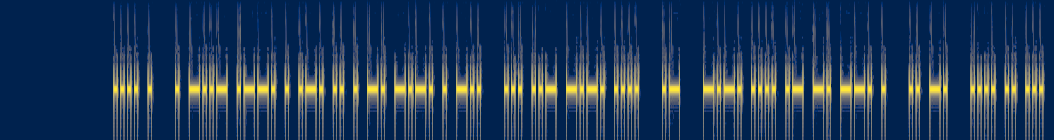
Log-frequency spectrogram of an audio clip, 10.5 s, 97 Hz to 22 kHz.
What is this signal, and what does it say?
Morse code, heard as a keyed tone, about 34 wpm, 700 Hz. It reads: HE EXPERIENCED SUCH A CHANGE IN HIS
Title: Sentences from Top 1100 Words 35wpm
